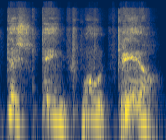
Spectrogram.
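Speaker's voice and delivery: high, strained and drawn-out; mock frustrated whine, stretched word by word. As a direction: slowly voice his exasperated struggle, high-pitched. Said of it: "he's getting frustrated".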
